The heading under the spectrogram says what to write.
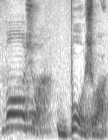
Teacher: there are two long sounds, bo and ah. I mean o and ah, right?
